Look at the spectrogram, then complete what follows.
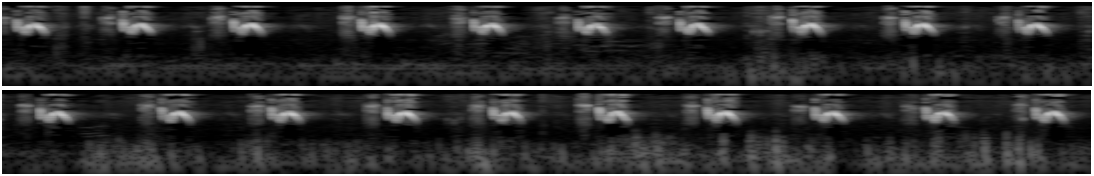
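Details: Caged scarlet-headed flowerpecker in song training, chipping steadily with sharp high notes nearly twice a second for a long run, with soft low rustling in the background later on.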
